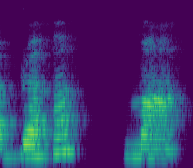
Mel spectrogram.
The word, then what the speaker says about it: ब्रह्मा: अनुष्टुप छंद आदित्य हृदय भूतो भगवान ब्रह्मा ब में र है आधा ह म में आ की मात्रा ब्रह मा ब्रह्मा देवता ब पूरा बोलना है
